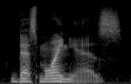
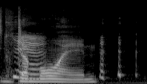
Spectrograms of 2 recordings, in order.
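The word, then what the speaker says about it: Des Moines: like an easy cross word and she goes Des Moes and I was like what is she Des Moes Iowa and I went it's de Mo and she was like no it's not and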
